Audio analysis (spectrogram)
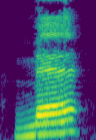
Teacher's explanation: Measurements has the voiced zh sound.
